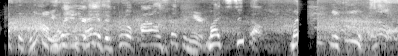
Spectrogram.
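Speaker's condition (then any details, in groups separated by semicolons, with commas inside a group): No condition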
